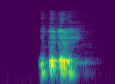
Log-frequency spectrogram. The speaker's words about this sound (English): I had a sandwich for lunch today. I think some of those little particles are causing me to cough more than normal. Don't worry, I don't have COVID.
